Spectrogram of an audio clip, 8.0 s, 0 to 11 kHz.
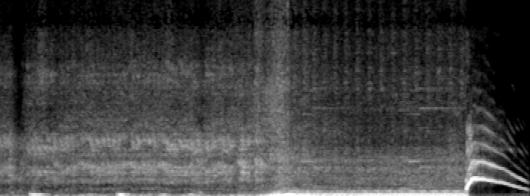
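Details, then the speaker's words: Ford F450 6.7 Power Stroke diesel just after S&S DCR conversion pump install, started with brake clean (one intake pop first): catches and settles into a steady, even low rumble at idle, no misses or knocks; normal idle. "I didn't like the first sounds, but it sounds good now. No turbo, just idle."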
